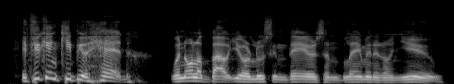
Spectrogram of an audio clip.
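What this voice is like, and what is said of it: Non-native accent while reading aloud. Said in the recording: “whenever I read, my accent comes out ... my second language”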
